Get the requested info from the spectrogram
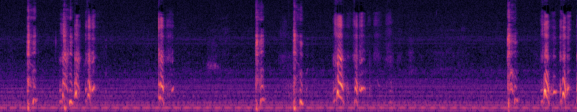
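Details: Cough: short, sharp cough bursts from a child and an adult (father), about eight episodes, some in quick pairs.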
